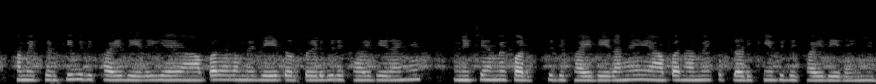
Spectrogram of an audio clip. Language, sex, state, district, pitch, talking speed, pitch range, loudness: Hindi, female, Jharkhand, Sahebganj, 205 Hz, 245 wpm, 200-210 Hz, -25 LUFS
